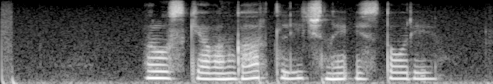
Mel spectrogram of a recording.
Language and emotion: Russian, neutral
